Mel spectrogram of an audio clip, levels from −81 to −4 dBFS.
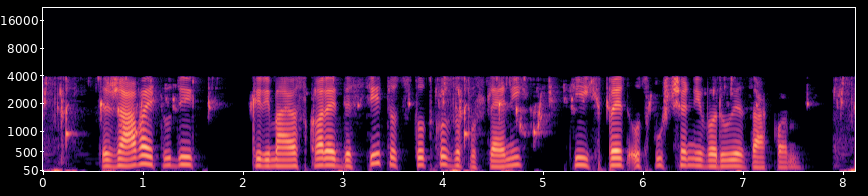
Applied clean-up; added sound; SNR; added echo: classical method log-MMSE.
